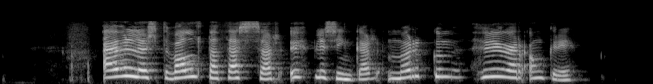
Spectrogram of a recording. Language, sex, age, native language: Icelandic, female, 18-19, Icelandic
